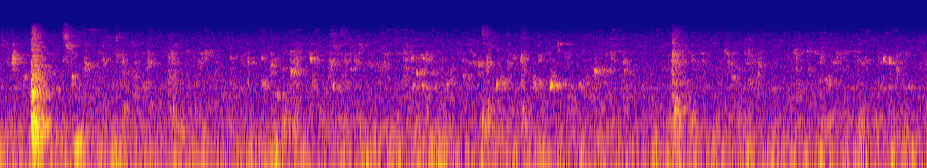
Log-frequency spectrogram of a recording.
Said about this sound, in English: Let's take a moment of silence to center ourselves to the sound of brewing coffee. It's a bubbling brook.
